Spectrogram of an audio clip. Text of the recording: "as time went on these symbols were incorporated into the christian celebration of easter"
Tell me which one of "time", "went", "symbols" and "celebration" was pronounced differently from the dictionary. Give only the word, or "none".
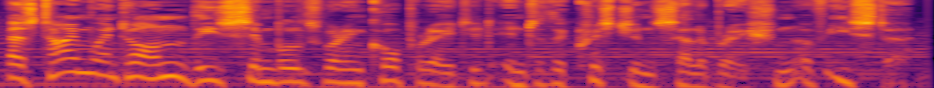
none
